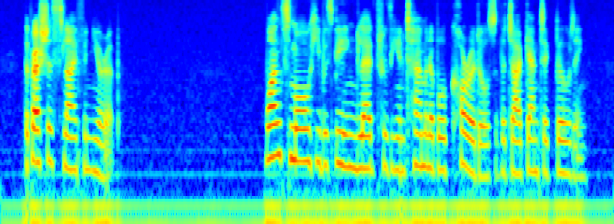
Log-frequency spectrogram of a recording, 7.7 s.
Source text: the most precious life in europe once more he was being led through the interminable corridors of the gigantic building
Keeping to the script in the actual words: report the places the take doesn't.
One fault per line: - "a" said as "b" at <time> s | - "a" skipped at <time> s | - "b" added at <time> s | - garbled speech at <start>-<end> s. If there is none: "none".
- "most" skipped at 0.4 s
